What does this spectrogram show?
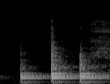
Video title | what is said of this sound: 1968 Honda PS50 Rusty Petrol Tank Restoration With Vinegar Part 1 | it's making the right sound. It's got a ring.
